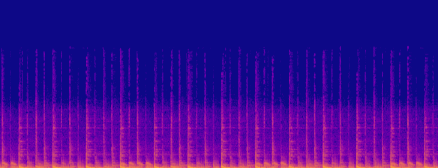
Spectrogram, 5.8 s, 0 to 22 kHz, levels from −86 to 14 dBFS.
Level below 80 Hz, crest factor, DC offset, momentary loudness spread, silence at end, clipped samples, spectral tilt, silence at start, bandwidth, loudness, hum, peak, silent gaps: -20 dBFS; 14 dB; under 0.1%; 2 LU; 0 s; under 0.1%; -7.5 dB/octave; 0 s; 8.6 kHz; -20 LUFS; none; -2 dBFS; none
